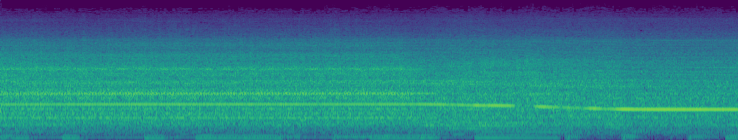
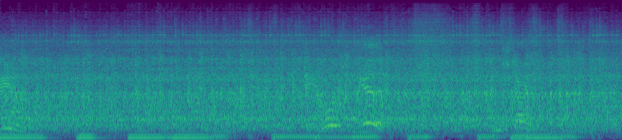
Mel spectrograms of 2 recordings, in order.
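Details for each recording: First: Bridgeport Series I milling machine spindle after head removal and repair (previously lost speed partway up, reported stuck keyway): smooth steady hum with clean tone sliding lower as speed drops, no knocking or grinding. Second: Bridgeport Series I milling machine head, variable speed drive: uneven clunking and ratcheting as the spindle reaches about half speed, then it slows instead of speeding up; owner was told the keyway is stuck.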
